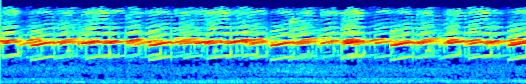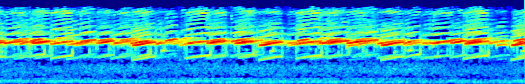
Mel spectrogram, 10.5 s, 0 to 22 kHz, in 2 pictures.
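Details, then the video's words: Massed chorus of northern spring peepers at West Chezzetcook, Nova Scotia, at 9 p.m. dusk on 18 May: shrill rising peeps from many frogs blend into a continuous, pulsing high whistle. "Northern Spring Peeper Chorus"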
